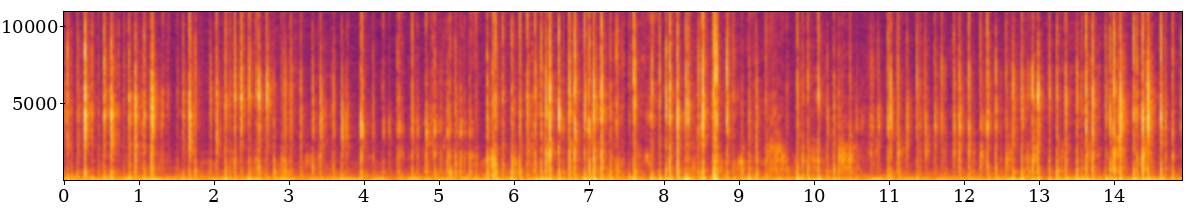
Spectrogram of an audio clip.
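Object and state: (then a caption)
Cardboard package tapped and scratched. A flat, thin paper-and-cardboard retail package with a plastic window, holding a screen protector, is held up and rapidly tapped and scratched with long red acrylic nails. Dense, quiet, bright clicks and scratchy rasps come in quick bursts that stop instantly, over a faint steady low hum.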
